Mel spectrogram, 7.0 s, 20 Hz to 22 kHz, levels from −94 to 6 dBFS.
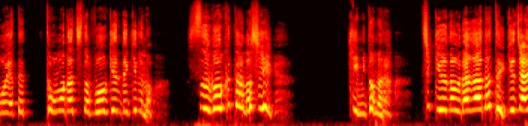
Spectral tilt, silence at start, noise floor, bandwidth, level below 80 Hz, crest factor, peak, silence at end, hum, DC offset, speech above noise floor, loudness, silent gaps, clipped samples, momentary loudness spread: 0.5 dB/octave; 0 s; -74 dBFS; over 20 kHz; -60 dBFS; 22 dB; 0 dBFS; 0 s; none; under 0.1%; 54 dB; -21 LUFS; none; under 0.1%; 18 LU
